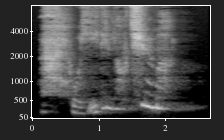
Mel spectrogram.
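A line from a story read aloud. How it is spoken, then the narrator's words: Inward grumbling. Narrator (Chinese): 牙医 心里还是泛着嘀咕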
